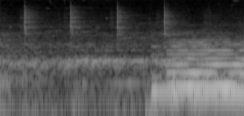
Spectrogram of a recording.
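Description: Live band opening a song: light, high ticks keep an even beat of about two a second, then a held chord comes in about a second and a half in and the music grows louder.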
